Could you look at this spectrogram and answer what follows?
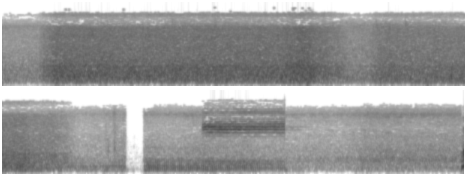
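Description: The flooded Beas River at Mandi in Himachal Pradesh rushes in a loud, steady roar of broadband water noise, then drops off and briefly returns before cutting out.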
